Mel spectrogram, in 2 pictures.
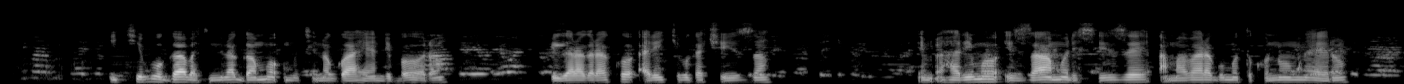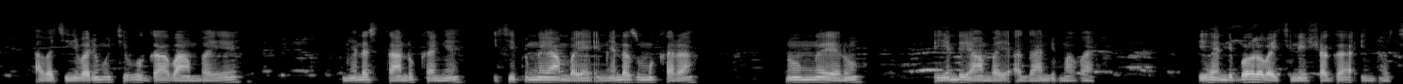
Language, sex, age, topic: Kinyarwanda, male, 25-35, government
